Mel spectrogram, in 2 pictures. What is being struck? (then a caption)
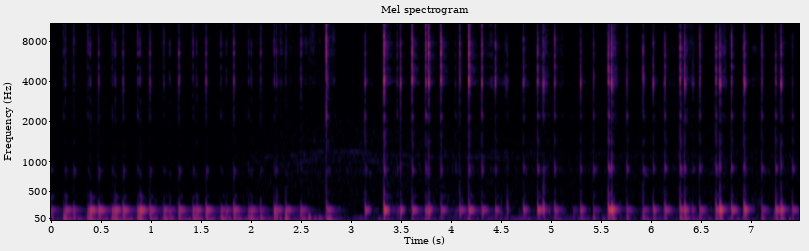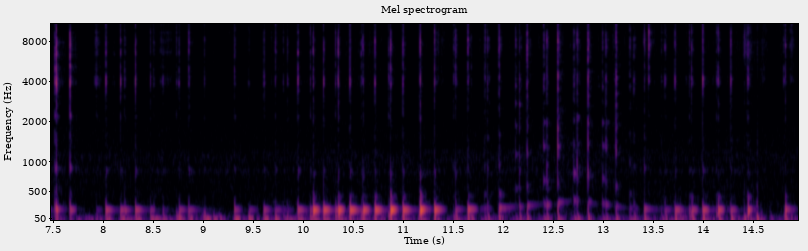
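Glass jar partly filled with liquid. A medium clear glass jar, hollow and partly filled with liquid, is held and tapped with long black nails. Rapid, irregular clicking taps ring briefly and bright over a steady low hum, and near the end a tone rises and falls in pitch before the tapping continues.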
